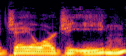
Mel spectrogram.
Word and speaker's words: Jorge: i saw a guy j-o-r-g-e from mexico yeah pronounce his name george that's it's possible is that a normal thing no because that's not it's jorge it's jorge jorge okay so jose jose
